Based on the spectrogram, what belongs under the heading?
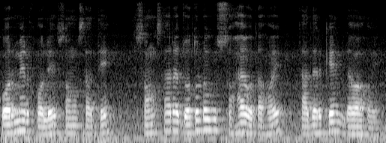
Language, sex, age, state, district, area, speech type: Bengali, male, 30-45, West Bengal, Purulia, urban, spontaneous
